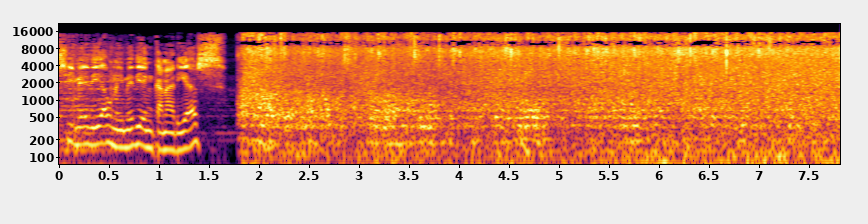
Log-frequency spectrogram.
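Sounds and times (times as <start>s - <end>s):
speech: 0.1s - 2.5s, 3.1s - 7.2s
deep rumble of thunder: 1.8s - 7.8s
steady dense rainfall: 1.8s - 7.8s.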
